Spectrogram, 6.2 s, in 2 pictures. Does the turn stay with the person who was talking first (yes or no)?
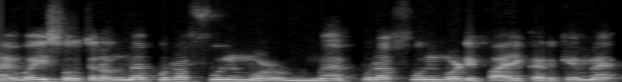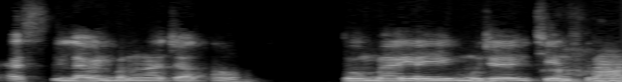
yes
